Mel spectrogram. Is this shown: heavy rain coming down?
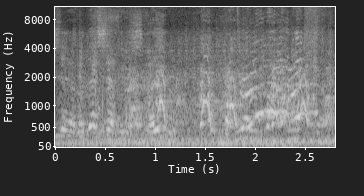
no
